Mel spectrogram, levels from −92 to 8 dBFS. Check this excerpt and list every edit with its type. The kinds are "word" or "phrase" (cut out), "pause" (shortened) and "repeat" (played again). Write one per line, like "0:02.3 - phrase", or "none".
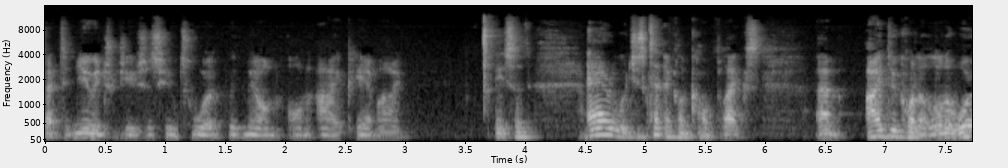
0:01.1 - word
0:04.5 - word
0:05.0 - word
